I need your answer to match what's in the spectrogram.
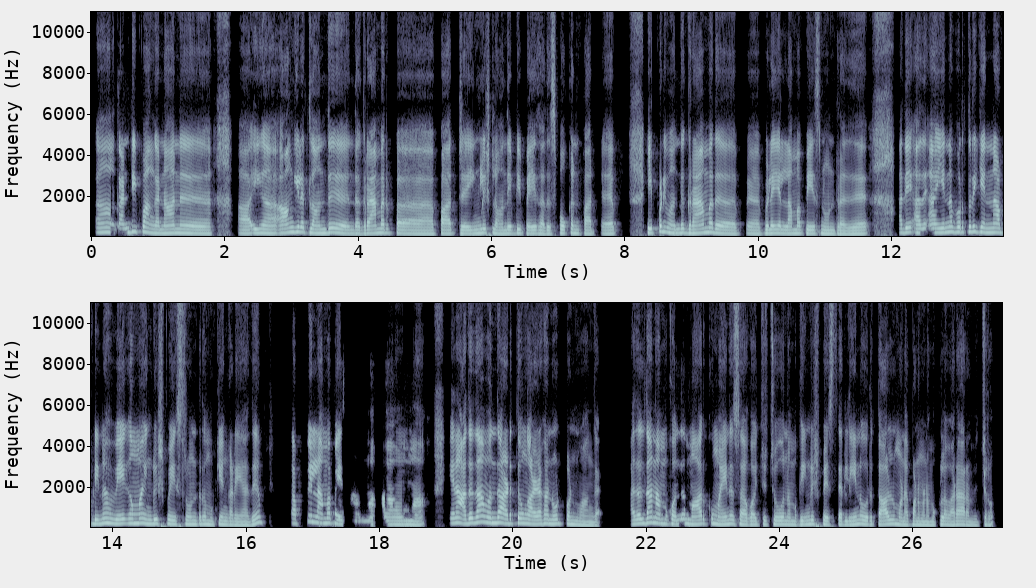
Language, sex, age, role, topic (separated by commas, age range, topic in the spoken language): Tamil, female, 35-39, guest, நாள்தோறும் சிறு பழக்கங்களை உருவாக்கி பயனுள்ள ஈடுபாட்டைப் பெறுவது எப்படி?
